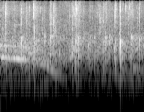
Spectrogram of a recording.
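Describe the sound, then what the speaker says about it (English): Dense applause from an audience at a community Rooster Booster event in Owensboro, fairly loud and steady for the whole moment, with a brief whistle-like tone sliding downward near the start. "Give them a round of applause."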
